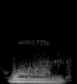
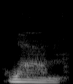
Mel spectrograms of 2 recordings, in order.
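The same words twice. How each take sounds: First: The vowel sounds like 'aw'. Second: The vowel sounds like 'ah'. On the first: "that's when it makes an "aw" sound" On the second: "it's more of an "ah" sound"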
